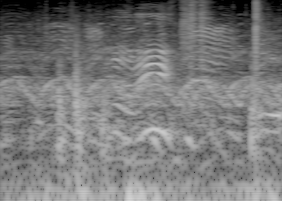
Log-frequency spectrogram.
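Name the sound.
ambulance siren passing by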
